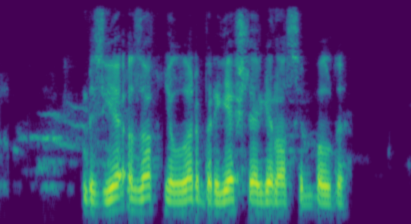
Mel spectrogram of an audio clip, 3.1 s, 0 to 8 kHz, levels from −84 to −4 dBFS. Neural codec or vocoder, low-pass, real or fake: none; 7.2 kHz; real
